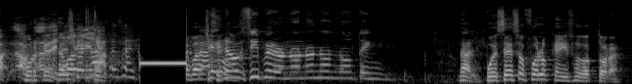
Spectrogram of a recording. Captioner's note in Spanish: Bip; Hablan al unísono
